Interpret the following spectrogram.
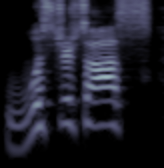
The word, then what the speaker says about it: Worcestershire: L-E-I-C-E-S-T-E-R, very much like Worcestershire sauce, which is pronounced Worcester sauce.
